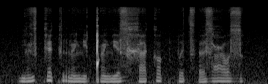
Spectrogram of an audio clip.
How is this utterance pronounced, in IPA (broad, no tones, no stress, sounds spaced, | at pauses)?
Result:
ɡ ə̃ z k ɛ k r ə̃ lʲ ɐ ǃ ɐ̃ lʲ ɐ z x a k ɔ k p ə t͡sʼ ɐ z ʕ ɔ z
